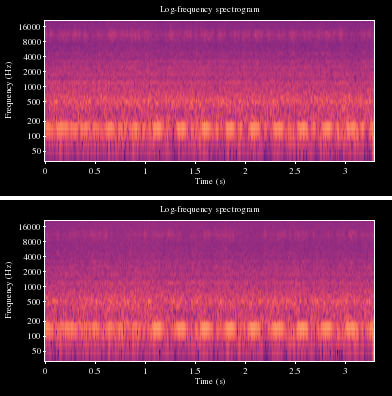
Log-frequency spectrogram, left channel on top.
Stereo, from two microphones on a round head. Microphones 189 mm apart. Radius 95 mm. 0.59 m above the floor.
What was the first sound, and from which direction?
Only background noise.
